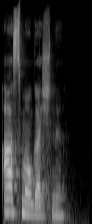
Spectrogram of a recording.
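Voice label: "асмогасьны", Komi, female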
